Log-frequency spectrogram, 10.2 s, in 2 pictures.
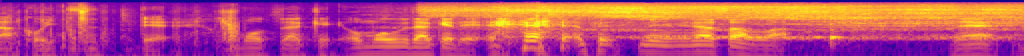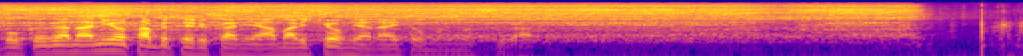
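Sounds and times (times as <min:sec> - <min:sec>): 
speech: 0:00.0 - 0:07.8
large pot of water heating on a stove: 0:02.1 - 0:10.0
laughter: 0:02.2 - 0:03.6.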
